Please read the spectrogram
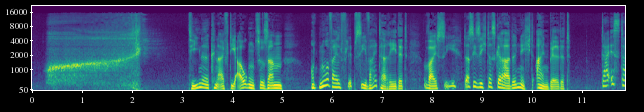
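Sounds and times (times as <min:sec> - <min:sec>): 
loud exhale: 0:00.2 - 0:02.6
speech: 0:03.2 - 0:10.8, 0:11.4 - 0:11.8.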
